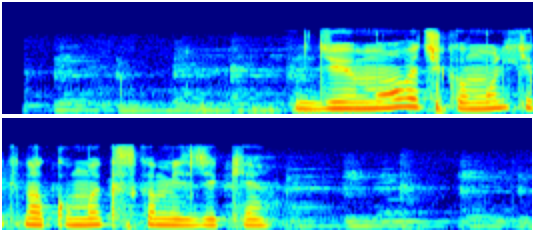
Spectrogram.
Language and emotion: Russian, neutral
